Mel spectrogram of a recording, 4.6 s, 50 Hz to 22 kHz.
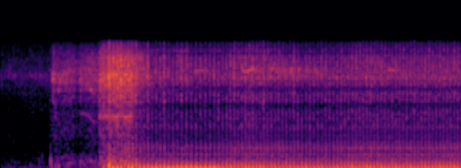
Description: Одна из форсунок перестала нормально распылять, при этом недоливая 20% топлива по сравнению с остальными.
